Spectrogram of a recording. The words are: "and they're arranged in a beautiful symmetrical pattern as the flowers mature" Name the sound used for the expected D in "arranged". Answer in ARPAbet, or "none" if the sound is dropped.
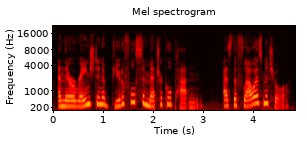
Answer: D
